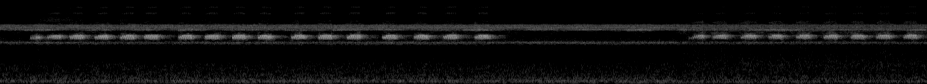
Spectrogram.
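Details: Forest crickets at a campsite give evenly spaced, high pulsed chirps roughly four each second atop a steady ringing buzz; the chirps stop for a few seconds, then start again.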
